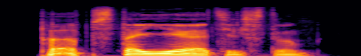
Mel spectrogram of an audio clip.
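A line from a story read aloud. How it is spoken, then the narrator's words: Sad smirk. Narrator (Russian): печально усмехнулся Виктор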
